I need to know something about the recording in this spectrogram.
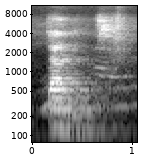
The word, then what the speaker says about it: tongue: UE जे अॻियां अचे तो त UE जो आवाज़ साइलेंट थी वेंदो उनखे पाण उचारींदासीं। तव्हां अगरि मिसाल ॾिनो आहे टंग TONGUE टंग माना ज़बान पाण में पढ़ंदासीं टंग लिखंदासीं हीअं पर पढ़ंदासीं टंग।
